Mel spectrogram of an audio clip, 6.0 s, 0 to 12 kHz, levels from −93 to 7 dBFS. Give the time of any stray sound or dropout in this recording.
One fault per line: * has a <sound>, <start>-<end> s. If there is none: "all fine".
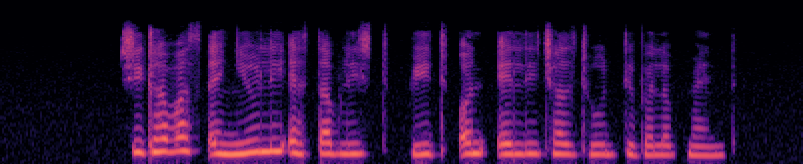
all fine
